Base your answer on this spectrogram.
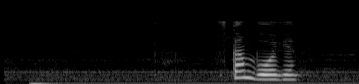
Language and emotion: Russian, neutral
